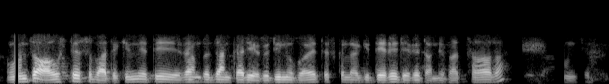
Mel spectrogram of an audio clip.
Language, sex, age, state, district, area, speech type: Nepali, male, 30-45, West Bengal, Darjeeling, rural, conversation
